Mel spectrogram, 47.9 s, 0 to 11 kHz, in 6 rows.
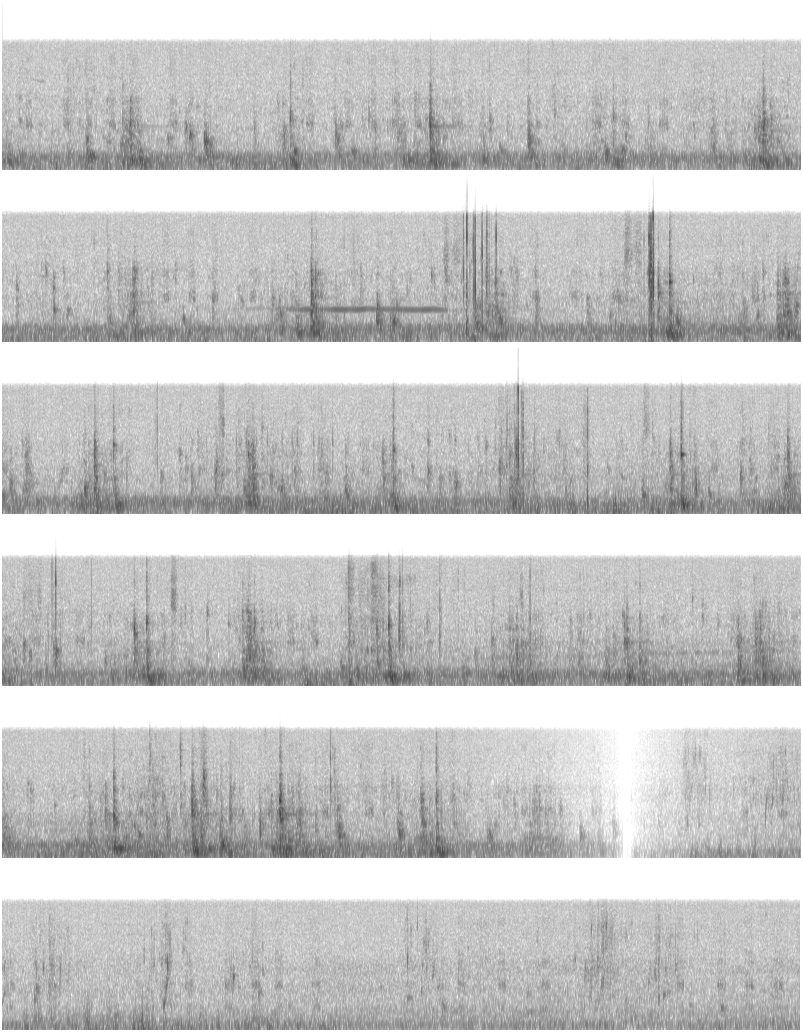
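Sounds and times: steady low hum: 0:00.0 - 0:47.9
lapping water: 0:38.8 - 0:40.6, 0:44.0 - 0:47.9.

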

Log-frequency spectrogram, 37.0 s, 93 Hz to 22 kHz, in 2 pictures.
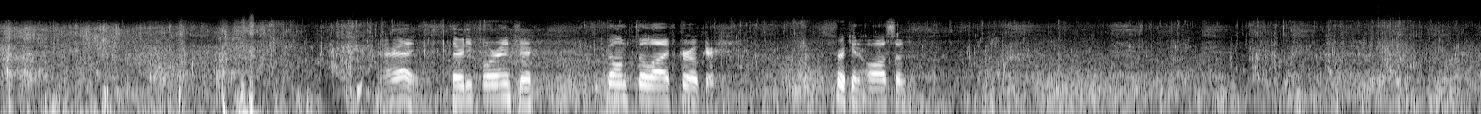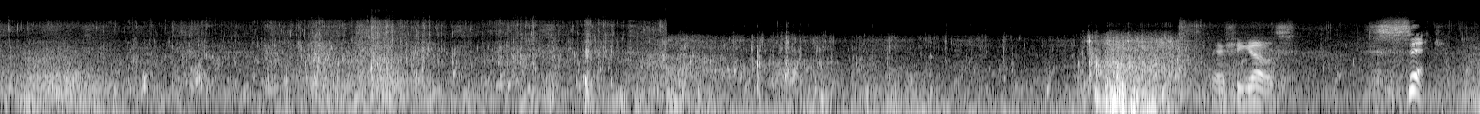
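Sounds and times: fish splashing: 0:00.0 - 0:05.6
surf water sloshing and splashing: 0:00.0 - 0:37.0.

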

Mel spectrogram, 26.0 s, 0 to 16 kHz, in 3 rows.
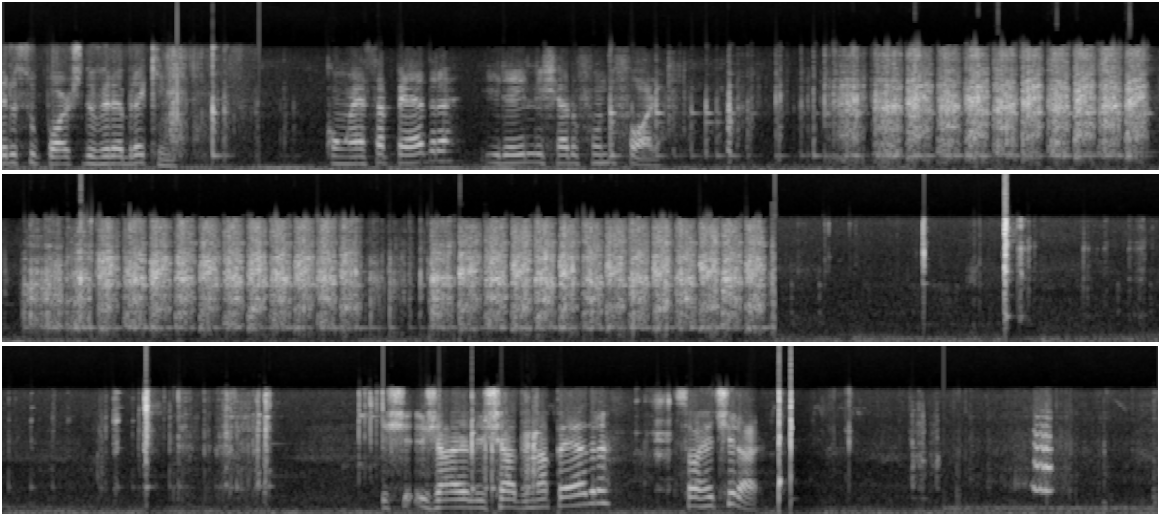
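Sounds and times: can scraping on rough stone: 0:04.9 - 0:14.5.

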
